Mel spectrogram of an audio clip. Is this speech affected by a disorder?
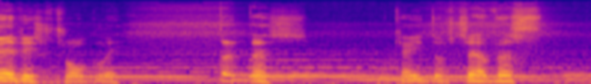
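Yes: motor neurone disease; tracheostomy improved breathing and speech versus mask.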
